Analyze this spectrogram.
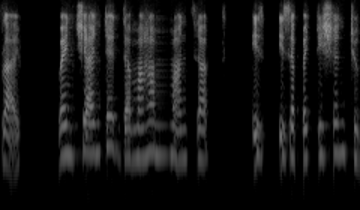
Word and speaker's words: mantra: line of devotion maha mantra maha means um great and mantra means secret chant for deliverance of all mantras in the vedic vedas one is called the maha mantra or great rhymes with drama are sanskrit words hare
